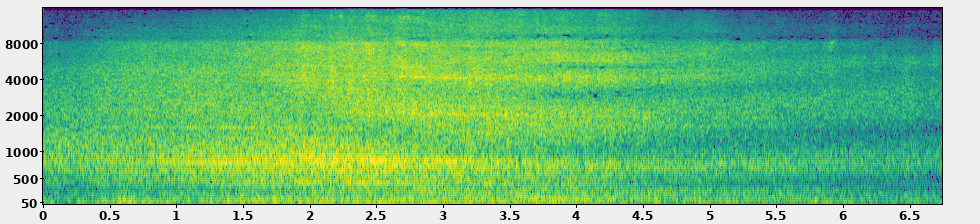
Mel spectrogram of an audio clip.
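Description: A locomotive-hauled train passing by on the line, its rumble building to a peak about two and a half seconds in and then fading away, with a faint hum.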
